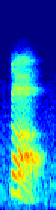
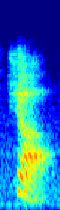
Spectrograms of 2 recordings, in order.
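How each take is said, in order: First: It begins with a k sound. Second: It begins with a ch sound. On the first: The speaker calls it right. "It's ka" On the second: The speaker calls it wrong. "Not cha"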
